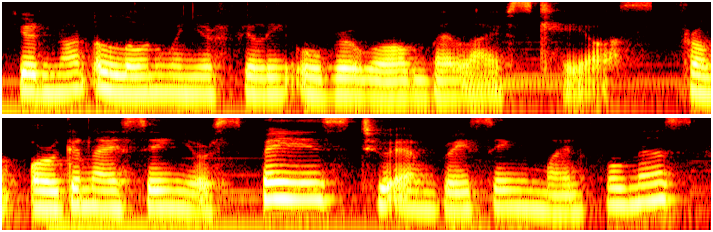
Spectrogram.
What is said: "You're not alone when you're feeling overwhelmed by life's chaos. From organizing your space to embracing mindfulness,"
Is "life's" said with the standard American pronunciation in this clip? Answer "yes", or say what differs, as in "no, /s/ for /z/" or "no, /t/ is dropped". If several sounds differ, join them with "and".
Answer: yes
